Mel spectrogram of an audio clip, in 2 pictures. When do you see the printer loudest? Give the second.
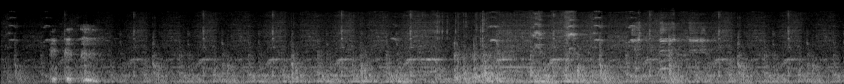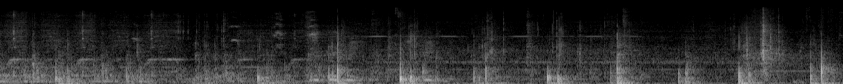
5 s.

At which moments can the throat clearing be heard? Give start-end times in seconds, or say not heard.
0.5-1.0, 6.3-7.2, 11.5-13.1.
